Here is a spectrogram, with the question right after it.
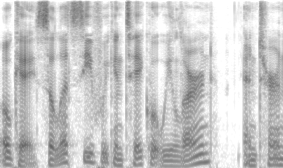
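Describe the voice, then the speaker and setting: At a moderate pace, a man speaks with lively intonation and vocal fry on a very clean recording with a silent background. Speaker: gaming youtuber. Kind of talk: gameplay commentary.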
